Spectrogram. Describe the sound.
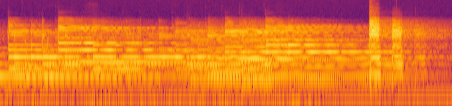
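A clean electric guitar plays through reverb and delay effects, ringing out sustained chords and notes that smear into shimmering echo tails, fairly loud and alone, with a brighter, sharper stroke near the end.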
